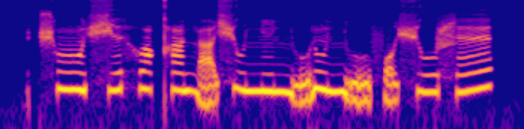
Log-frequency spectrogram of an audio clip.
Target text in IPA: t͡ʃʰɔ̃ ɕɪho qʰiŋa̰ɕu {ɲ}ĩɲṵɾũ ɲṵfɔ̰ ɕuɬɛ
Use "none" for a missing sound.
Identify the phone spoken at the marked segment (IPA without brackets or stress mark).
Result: ɲ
